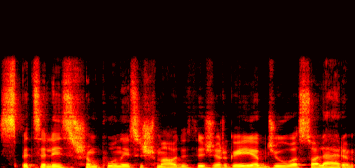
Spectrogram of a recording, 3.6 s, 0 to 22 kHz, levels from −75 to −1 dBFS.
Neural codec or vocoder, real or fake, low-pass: none; real; 14.4 kHz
